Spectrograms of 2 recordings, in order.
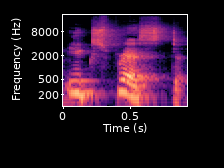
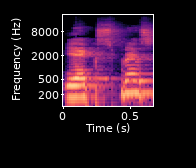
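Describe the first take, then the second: First: The first vowel sounds like 'i' in ill. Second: The first vowel sounds like 'e' in bed. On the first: The speaker calls it right. "ఈ పలకాలి" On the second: The speaker calls it wrong.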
